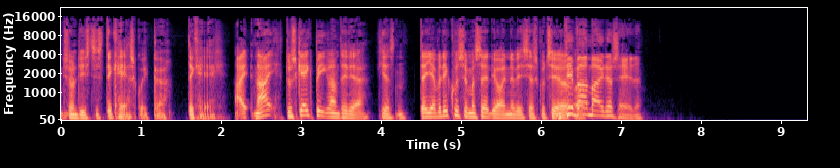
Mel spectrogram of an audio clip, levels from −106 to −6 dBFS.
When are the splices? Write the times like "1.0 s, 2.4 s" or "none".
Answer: 2.1 s, 4.4 s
